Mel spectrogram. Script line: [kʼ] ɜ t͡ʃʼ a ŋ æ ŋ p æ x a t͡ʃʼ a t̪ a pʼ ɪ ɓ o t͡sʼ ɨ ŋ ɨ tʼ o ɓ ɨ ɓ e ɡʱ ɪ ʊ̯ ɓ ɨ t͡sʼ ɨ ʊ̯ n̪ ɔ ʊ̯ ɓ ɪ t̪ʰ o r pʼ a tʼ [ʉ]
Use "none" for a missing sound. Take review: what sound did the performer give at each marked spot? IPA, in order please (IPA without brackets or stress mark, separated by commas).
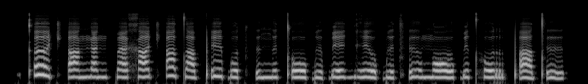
kʼ, ɨ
